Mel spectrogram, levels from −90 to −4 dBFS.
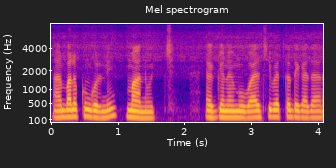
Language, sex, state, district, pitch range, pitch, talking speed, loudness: Chakma, male, Tripura, Unakoti, 145-160 Hz, 150 Hz, 145 wpm, -18 LUFS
